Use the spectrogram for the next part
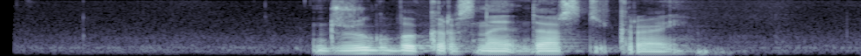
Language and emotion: Russian, neutral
